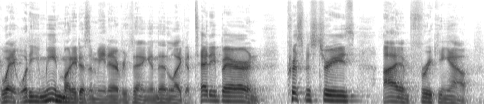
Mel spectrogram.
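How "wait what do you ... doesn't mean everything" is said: normal talking voice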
